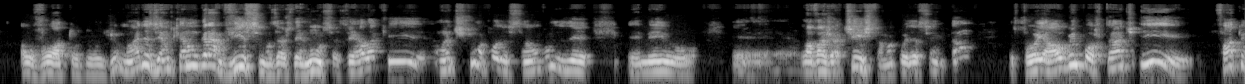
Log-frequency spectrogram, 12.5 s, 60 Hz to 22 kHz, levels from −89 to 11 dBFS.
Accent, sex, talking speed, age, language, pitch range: Brazilian, male, 145 wpm, 60-79, Portuguese, 185-295 Hz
